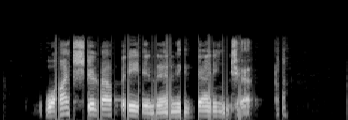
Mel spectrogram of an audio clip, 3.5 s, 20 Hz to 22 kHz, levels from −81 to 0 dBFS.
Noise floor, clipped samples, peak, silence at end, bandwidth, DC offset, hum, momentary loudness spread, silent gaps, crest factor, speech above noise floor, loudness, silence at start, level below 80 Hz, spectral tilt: -73 dBFS; under 0.1%; 0 dBFS; 0.6 s; 7.8 kHz; under 0.1%; none; 5 LU; none; 18 dB; 56 dB; -16 LUFS; 0.45 s; -52 dBFS; -3.5 dB/octave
